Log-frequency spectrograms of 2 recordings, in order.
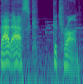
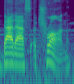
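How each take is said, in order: First: A hard g sound comes before 'tron'. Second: A plain vowel comes before 'tron', no g sound. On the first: This is how a child mishears the name. The speaker calls it wrong. "my five-year-old thinks that there's a K in there" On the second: This is how the film says the name. The speaker calls it right. "In the movie, they say badass a Tron"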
